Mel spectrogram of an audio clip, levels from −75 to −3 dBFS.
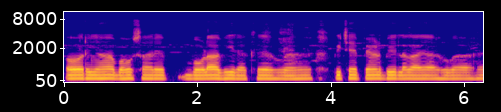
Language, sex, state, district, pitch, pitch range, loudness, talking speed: Hindi, male, Jharkhand, Palamu, 115 Hz, 115-120 Hz, -16 LUFS, 145 wpm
